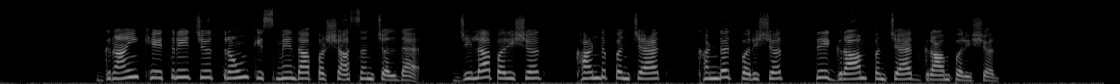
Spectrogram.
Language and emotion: Dogri, neutral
